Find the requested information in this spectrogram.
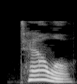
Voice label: "Towel", English

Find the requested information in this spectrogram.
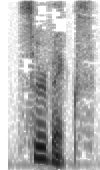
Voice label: "Cervix", English

